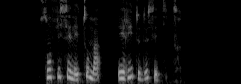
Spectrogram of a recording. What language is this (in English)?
French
